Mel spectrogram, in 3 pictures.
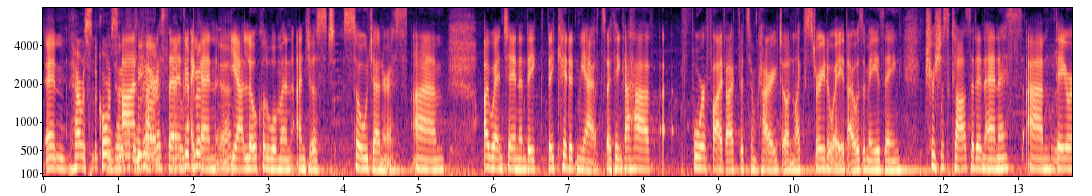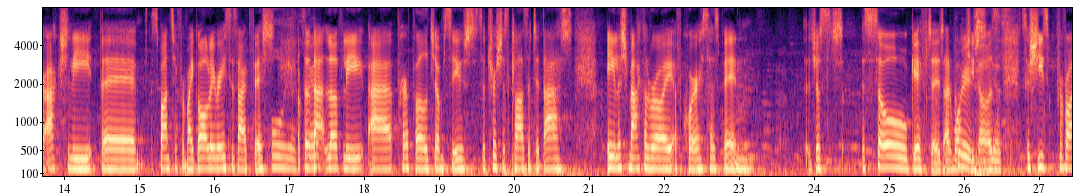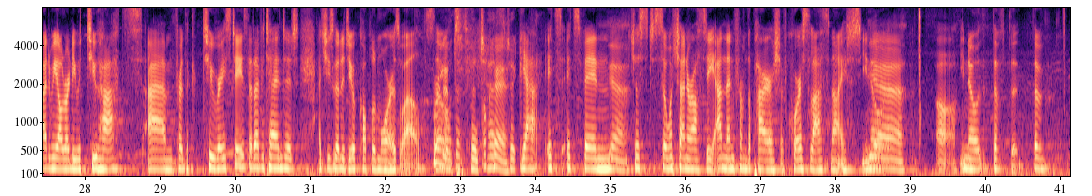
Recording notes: As broadcast live from the the Fair green at the Scariff harbour festival 5th August 2023.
